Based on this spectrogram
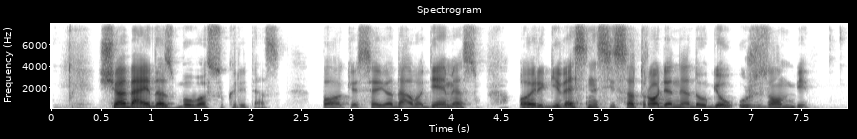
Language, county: Lithuanian, Kaunas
